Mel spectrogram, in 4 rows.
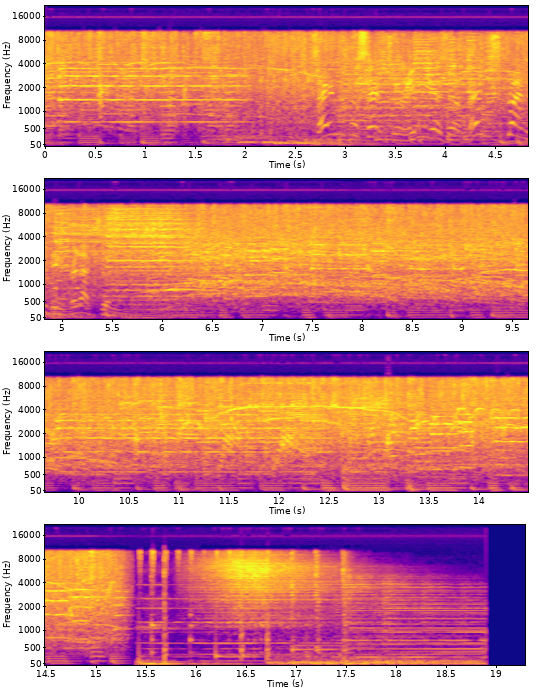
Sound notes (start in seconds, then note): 4.0 applause; 4.0 theme music playing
